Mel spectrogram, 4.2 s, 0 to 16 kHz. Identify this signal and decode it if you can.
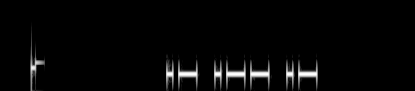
Morse code, heard as a keyed tone, about 20 wpm, 700 Hz. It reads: AWA
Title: Build A Word - 3 Letters At A Time - 9-Letter Words - 20wpm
